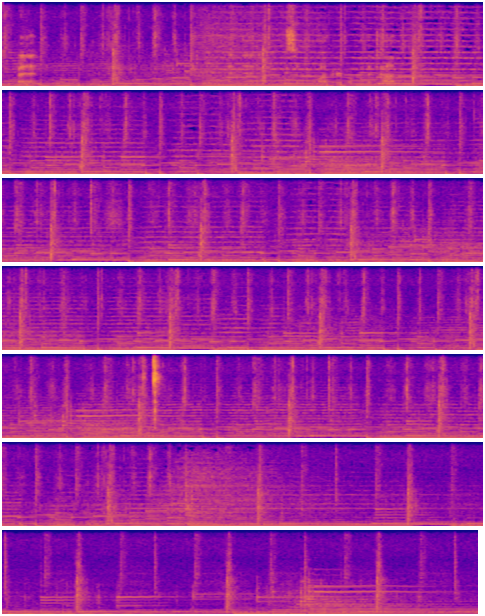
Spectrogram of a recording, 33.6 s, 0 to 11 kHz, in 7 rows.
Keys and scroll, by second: 20.5 4.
